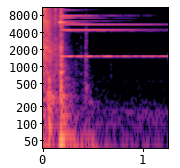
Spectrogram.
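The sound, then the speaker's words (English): A mechanical clunk and rattle set off a single bright bell ding, which keeps ringing clearly and fades slowly, like an old cash register bell sounding to mark a sale as its drawer opens. “These included a roll of paper tape to record sales, pop up numbers to indicate amounts of money, and a bell to provide the now familiar sound we associate with making a sale.”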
